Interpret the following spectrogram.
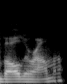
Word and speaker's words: Valderrama: i like to think that um will william valderron is that how i say his name william valderrama yeah yeah i like to think that he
